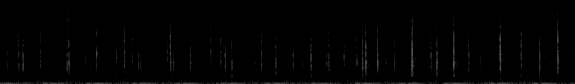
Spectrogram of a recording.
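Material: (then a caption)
Plastic. A plastic lotion bottle is lightly tapped with the fingers in quick, uneven bursts, each tap a short, dry click. The taps are brief with almost no ring and carry a hollow mid-range tone around 900 Hz, over a steady low hum.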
